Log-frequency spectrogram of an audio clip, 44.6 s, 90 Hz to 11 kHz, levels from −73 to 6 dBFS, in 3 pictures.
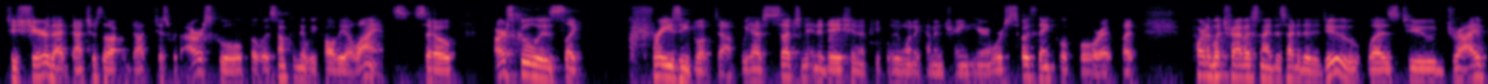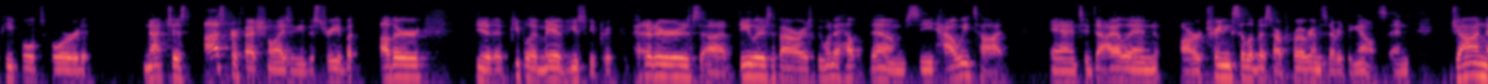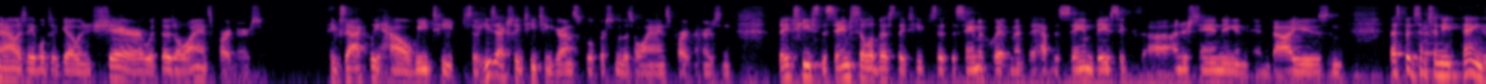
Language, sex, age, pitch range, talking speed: English, male, 30-49, 95-130 Hz, 210 wpm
